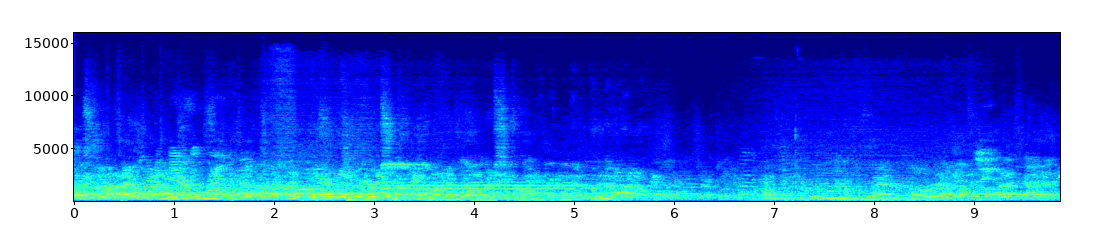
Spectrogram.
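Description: Men chatter and talk over each other in a noisy room.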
